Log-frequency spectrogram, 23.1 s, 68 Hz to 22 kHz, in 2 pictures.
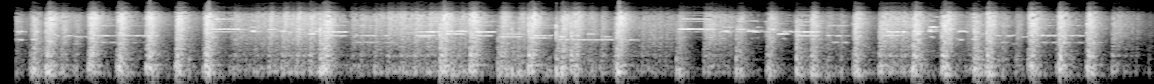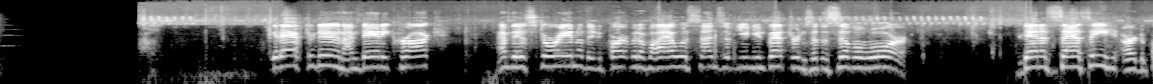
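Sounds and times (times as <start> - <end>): drums playing: 0.2 - 11.5, 14.3 - 20.7.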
